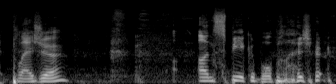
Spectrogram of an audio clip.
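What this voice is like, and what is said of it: Failed attempt at South African accent. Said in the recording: “That is not a South African accent. ... I don't know how to do one. ... That's a really hard one to do. ... it's like New Zealand.”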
